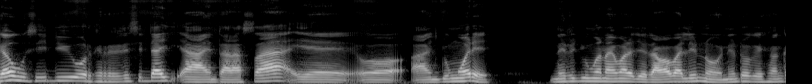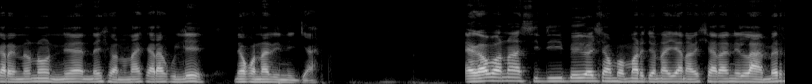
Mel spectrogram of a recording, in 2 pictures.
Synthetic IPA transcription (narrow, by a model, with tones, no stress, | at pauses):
ka˦ku˨si˦di˦ɔ˨ɾki˨ɾi˨ti˦si˦da˦ja˨i˨nta˨ɾa˨sa˦jɛ˨ | a˨ɲd͡ʒu˦ŋɔ˦ɾe˨ | ni˦tu˦d͡ʒu˦ŋɔ˦na˨i˦ma˦ɾɛ˨d͡ʒɔ˨ta˨wa˦βa˦li˦nɔ˨ni˦n˦tɔ˦ke˨ʃɔ˦ŋka˦ɾa˨na˦nɔ˦nɛ˦ʃɔ˨na˨na˦ka˦ɾa˦ku˨le˦ | nɛ˦ku˨na˦di˨ni˨ɟa˨ | ɛ˨ka˦βa˦n˦a˨si˦di˦be˦ja˦lt͡ʃa˦mpa˨ma˦ɾd͡ʒɔ˦na˦ja˦na˨ɾi˦t͡ʃa˦ɾa˦ni˦la˨mɛ˦ɾ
